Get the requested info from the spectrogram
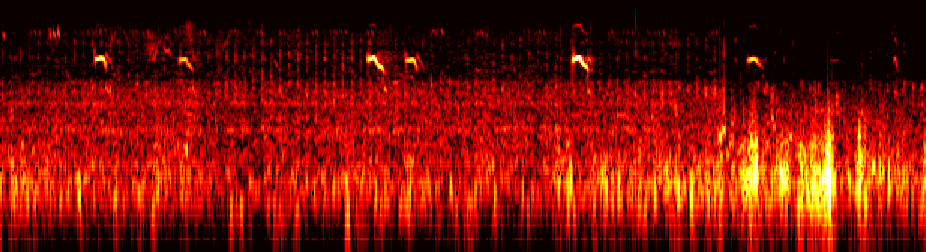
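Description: Bird chirps: about six brief, high notes, each sliding quickly downward, the loudest just before five seconds in, over a low rumble that grows near the end.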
